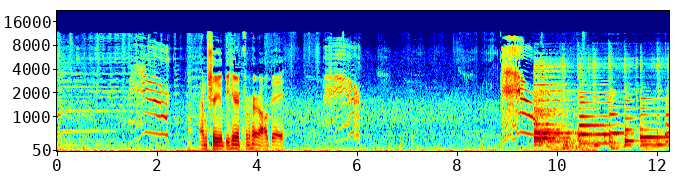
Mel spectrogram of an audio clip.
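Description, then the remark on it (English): A hoarse neighbor's cat meows several times, raspy and croaky, with purring underneath and a person talking in between the cries. “My croaky neighbor cat that comes and hangs out with me.”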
